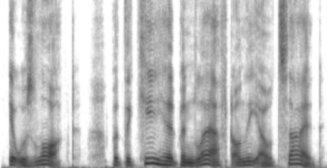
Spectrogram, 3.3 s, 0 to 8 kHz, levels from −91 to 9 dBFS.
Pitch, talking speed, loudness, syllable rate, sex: 155 Hz, 220 wpm, -17 LUFS, 5.4 syllables/s, female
